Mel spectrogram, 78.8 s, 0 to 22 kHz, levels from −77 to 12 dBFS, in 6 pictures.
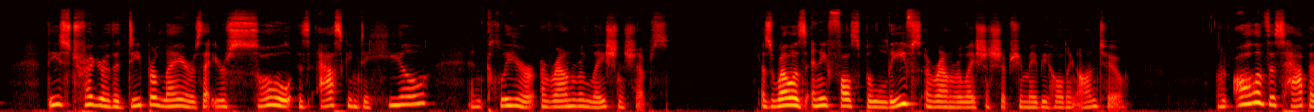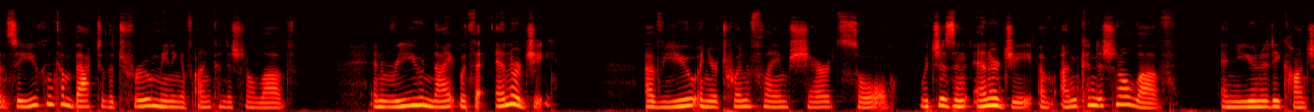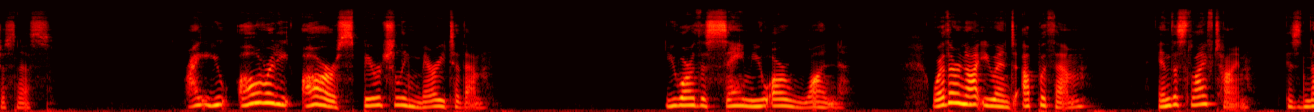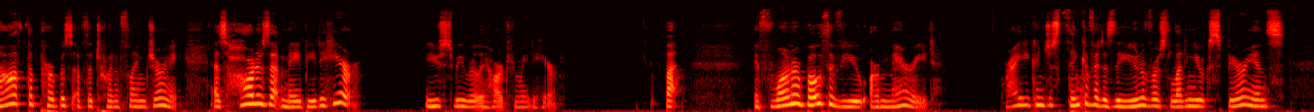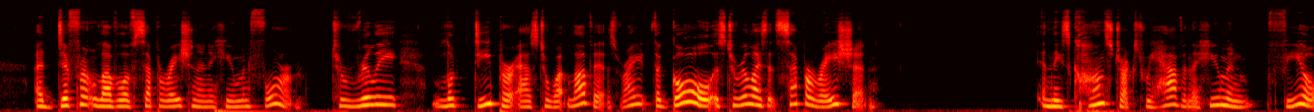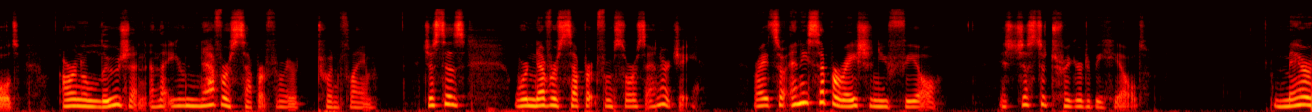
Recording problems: abrupt cut into speech; at the end

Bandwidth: 15 kHz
